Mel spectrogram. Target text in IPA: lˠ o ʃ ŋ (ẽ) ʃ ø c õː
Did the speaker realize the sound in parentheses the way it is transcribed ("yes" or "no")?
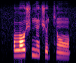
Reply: yes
